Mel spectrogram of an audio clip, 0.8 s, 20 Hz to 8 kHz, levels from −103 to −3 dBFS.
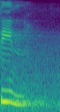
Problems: continuous background conversations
